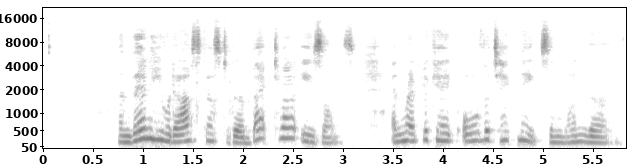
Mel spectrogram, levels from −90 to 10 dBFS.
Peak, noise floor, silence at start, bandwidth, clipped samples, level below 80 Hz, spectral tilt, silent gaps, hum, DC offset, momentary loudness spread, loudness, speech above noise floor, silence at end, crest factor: -22 dBFS; -84 dBFS; 0.05 s; 16.5 kHz; under 0.1%; -86 dBFS; -3.5 dB/octave; none; none; under 0.1%; 12 LU; -46 LUFS; 37 dB; 0.15 s; 26 dB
